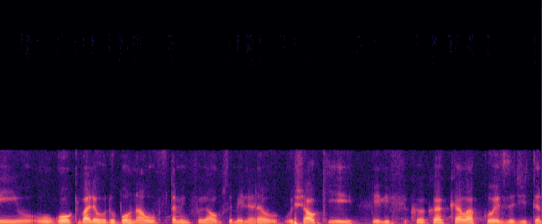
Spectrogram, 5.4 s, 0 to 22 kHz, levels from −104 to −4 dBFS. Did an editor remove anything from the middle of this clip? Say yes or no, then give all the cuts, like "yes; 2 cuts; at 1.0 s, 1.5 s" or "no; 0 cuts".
yes; 1 cut; at 2.6 s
